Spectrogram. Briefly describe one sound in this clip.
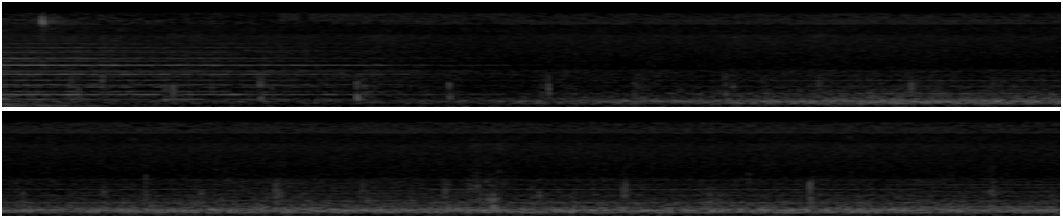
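Footsteps thud softly as a person jogs.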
